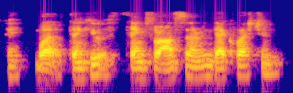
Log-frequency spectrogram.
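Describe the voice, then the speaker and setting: A man's voice: lowish voice, normal speed, creaky, breathy edge. A man moderating an online technical panel, politely thanking the presenters and steering the agenda. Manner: polite, wraps things up with thanks. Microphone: video call. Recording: slightly muffled call audio.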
